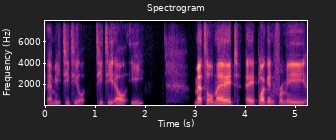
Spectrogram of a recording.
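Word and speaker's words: Mettle: and a couple of other things and metal it's spelled m-e-t-t-l-e metal made a plug-in for me um called squirkles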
